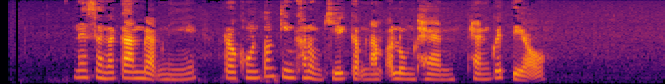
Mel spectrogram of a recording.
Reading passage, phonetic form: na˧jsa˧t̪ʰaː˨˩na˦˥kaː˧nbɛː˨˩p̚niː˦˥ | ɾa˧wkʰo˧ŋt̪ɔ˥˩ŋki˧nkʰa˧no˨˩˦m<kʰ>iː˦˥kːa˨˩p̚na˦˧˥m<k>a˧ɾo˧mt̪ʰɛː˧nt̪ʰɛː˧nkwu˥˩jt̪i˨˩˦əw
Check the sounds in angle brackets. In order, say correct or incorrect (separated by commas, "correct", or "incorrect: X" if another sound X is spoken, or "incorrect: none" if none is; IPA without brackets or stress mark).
correct, incorrect: ʔ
